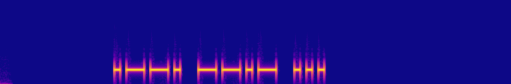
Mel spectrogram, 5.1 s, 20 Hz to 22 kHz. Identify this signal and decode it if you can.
Morse code, heard as a keyed tone, about 20 wpm, 700 Hz. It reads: PQS
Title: USA Call Sign Postfixes - 3 Letters 20wpm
